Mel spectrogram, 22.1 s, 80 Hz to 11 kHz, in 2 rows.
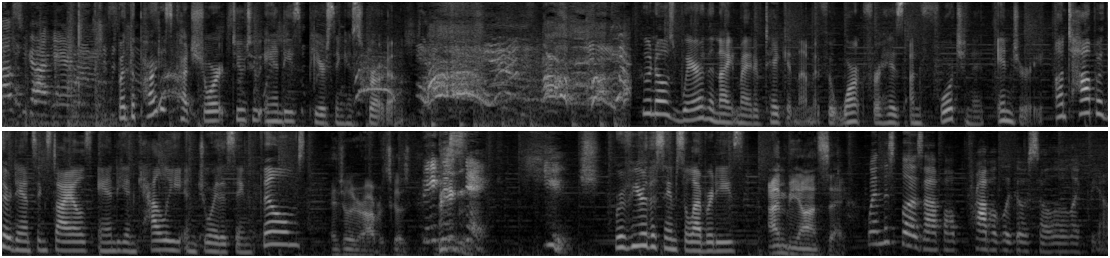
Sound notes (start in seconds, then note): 3.5 screaming in pain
